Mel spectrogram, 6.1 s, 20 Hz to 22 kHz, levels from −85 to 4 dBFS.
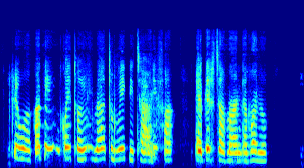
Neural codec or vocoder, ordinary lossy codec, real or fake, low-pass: codec, 24 kHz, 0.9 kbps, WavTokenizer, medium music audio release; none; fake; 10.8 kHz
